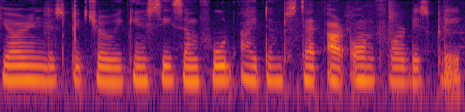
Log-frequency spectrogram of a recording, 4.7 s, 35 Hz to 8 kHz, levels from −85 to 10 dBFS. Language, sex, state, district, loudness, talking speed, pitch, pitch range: English, female, Assam, Kamrup Metropolitan, -22 LUFS, 180 wpm, 160 Hz, 155-165 Hz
